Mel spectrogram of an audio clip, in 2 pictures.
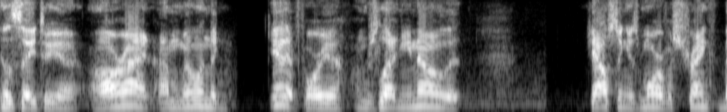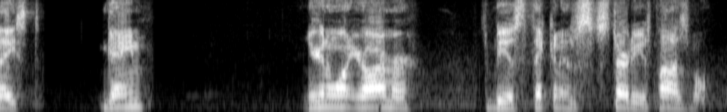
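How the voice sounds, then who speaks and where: Putting on a raspy character voice, a man speaks at a fairly high pitch and a moderate pace, in a monotone, flat intonation with long, frequent pauses. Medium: actual play. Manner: folksy, colloquial salesman talk.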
